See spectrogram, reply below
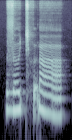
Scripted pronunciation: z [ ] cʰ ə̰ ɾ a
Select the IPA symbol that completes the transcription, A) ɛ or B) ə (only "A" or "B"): B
